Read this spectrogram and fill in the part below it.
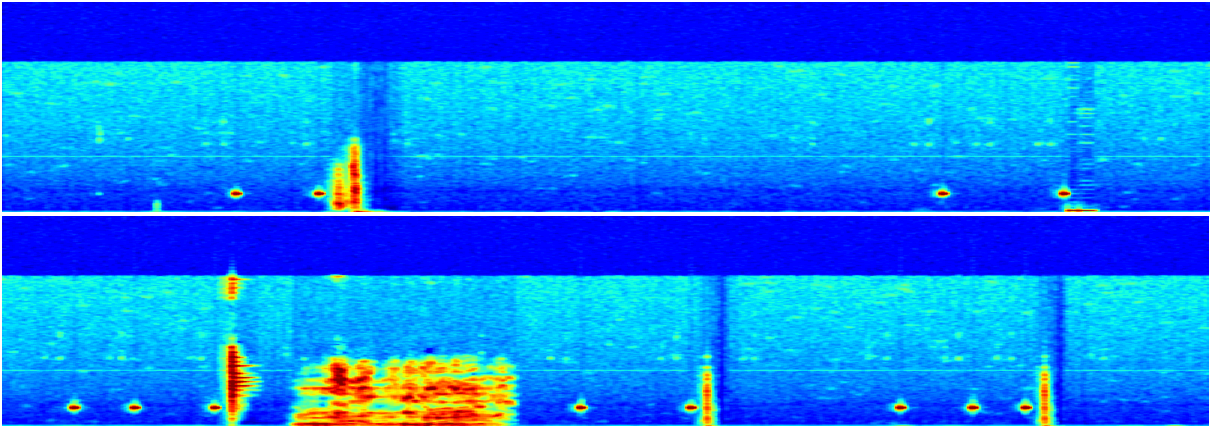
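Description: Sword blows clang in short, sharp bursts.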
